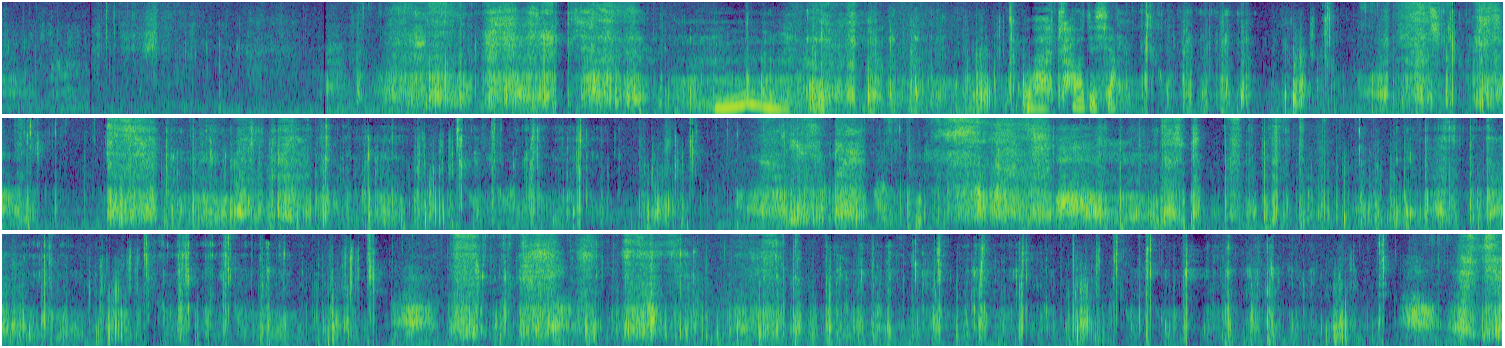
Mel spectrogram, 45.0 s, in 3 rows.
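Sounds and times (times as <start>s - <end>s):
wet biting and chewing: 11.2s - 45.0s.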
